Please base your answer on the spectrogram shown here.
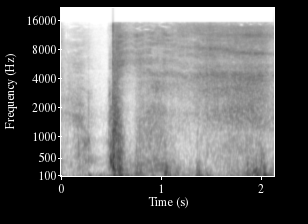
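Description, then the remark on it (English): A voice imitates a blue whale's blowhole blast: a sudden, loud, breathy whoosh that bursts out and then trails into a long, rough hiss of exhaled air. “And he gave him a mega blowhole blaster. And he blasted him.”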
